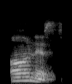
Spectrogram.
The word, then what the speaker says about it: honest: air not here similarly honest is without the letter H in the spoken form it is pronounced as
